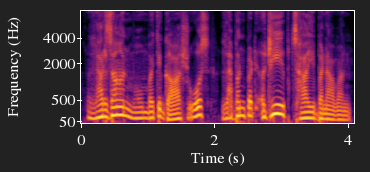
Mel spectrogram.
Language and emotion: Kashmiri, fearful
